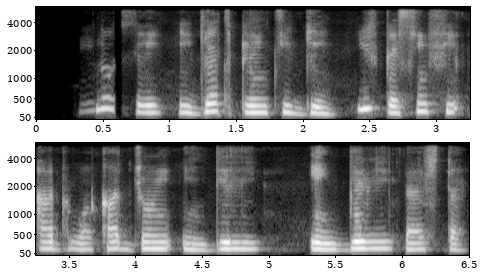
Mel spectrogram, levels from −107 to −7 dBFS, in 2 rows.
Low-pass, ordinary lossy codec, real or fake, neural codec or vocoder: 5.4 kHz; none; fake; codec, 44.1 kHz, 2.6 kbps, SNAC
